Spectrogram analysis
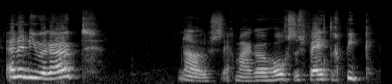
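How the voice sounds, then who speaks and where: A no-nonsense policewoman in a radio play, her voice fairly high. She is dry, skeptical and businesslike, hard to impress. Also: big pitch swings, a little slow. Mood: dry, unimpressed. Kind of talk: radio drama acting.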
